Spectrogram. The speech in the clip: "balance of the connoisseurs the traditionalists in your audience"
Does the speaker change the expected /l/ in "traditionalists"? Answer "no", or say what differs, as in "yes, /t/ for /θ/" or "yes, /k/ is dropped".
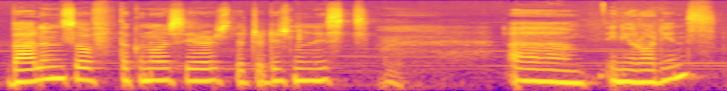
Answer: no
